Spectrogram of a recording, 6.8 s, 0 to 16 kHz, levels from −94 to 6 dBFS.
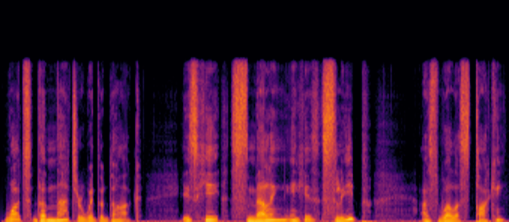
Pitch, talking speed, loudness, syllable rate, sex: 160 Hz, 130 wpm, -17 LUFS, 3.5 syllables/s, male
